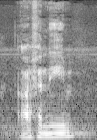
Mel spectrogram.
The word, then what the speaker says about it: Ophanim: Ophanim. – Eam. That eam, that im at the end, eam suffix, that's the plural. That's the plural suffix in Hebrew.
